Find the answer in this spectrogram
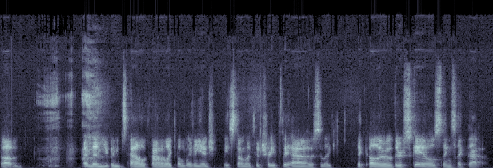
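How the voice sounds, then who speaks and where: A man's voice: medium pitch, monotone, moderate pace, slight background noise, poor audio. A man narrating as game master in a casual, rambling way with many fillers.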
